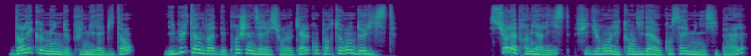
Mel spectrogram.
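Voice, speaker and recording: Woman narrator, scripted explainer read, clear and measured, mid-range voice. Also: mid-range voice, a little mellow, no room sound, clean studio sound.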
